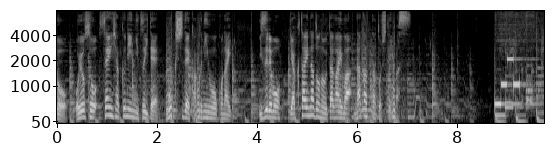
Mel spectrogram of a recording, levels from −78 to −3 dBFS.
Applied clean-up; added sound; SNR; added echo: none; Insect; 12 dB; none.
